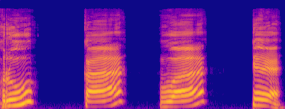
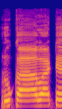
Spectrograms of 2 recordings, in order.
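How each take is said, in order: First: रु-का-व-ट spoken one slow drawn-out syllable at a time. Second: Said in the usual way. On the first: Shown as a demonstration. Teacher sounding out a word for children, syllable by syllable. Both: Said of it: "तो मिलके बन जाएगा".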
